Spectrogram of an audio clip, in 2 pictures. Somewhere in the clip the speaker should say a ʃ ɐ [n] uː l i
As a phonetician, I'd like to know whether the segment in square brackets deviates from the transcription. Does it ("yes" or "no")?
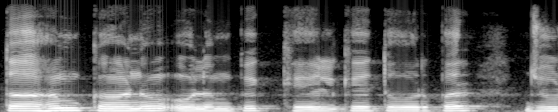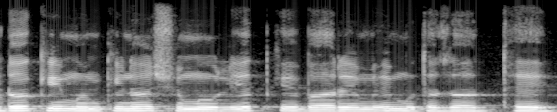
yes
